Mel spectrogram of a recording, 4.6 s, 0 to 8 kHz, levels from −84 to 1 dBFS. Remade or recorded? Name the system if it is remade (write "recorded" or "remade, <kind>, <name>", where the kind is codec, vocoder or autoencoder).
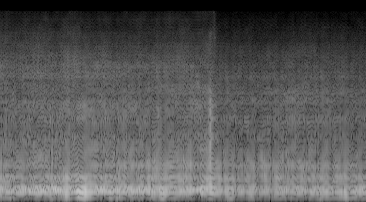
remade, vocoder, Vocos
